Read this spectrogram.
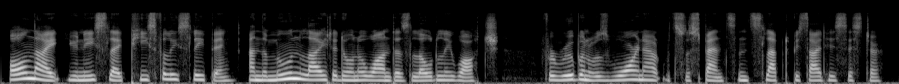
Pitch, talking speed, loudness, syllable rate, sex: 200 Hz, 165 wpm, -17 LUFS, 5.3 syllables/s, female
